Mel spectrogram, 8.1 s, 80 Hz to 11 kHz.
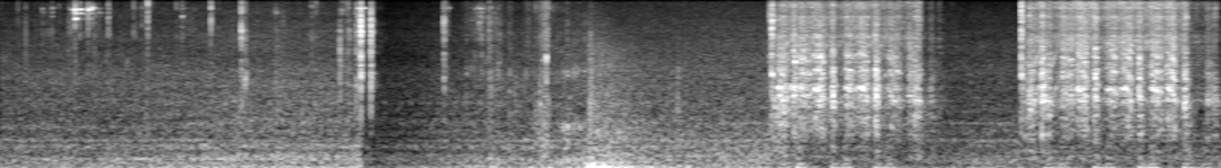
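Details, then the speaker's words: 1969 Honda CL450 after starter clutch rebuild, start button repair and new starter solenoid: two strong, even bursts of starter whirring with no clicking or dragging; normal starter cranking. "we can see if the starter motor actually starts the motor"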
